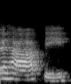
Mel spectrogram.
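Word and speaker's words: Hapy: How would you say that? I'd say happy. So yeah, we Happy, sort of right. said the A a little long, but yeah. Okay, so happy, right.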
